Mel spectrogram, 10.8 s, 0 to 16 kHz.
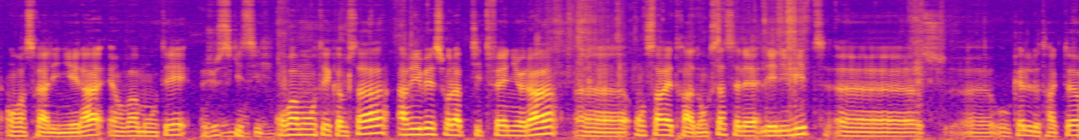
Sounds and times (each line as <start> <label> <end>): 0.0 Consigne 10.4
